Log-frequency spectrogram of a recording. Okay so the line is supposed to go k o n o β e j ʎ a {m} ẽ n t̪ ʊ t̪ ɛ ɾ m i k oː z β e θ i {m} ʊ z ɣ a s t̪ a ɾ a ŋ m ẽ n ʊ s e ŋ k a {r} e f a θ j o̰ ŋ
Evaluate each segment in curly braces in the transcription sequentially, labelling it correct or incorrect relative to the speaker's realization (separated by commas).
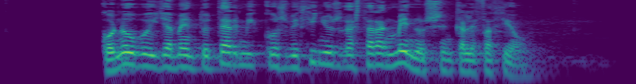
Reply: correct, incorrect, incorrect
